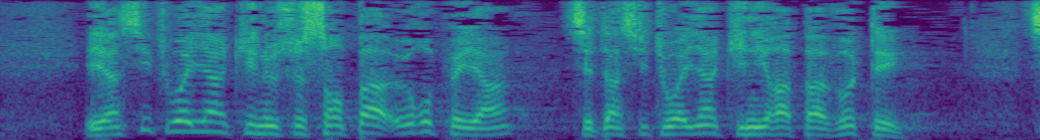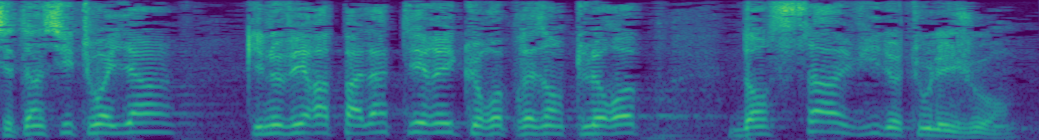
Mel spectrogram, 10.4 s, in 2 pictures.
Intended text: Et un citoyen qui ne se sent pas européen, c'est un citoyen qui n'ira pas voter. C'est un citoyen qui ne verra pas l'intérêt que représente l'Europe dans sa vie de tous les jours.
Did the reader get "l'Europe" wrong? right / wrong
right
